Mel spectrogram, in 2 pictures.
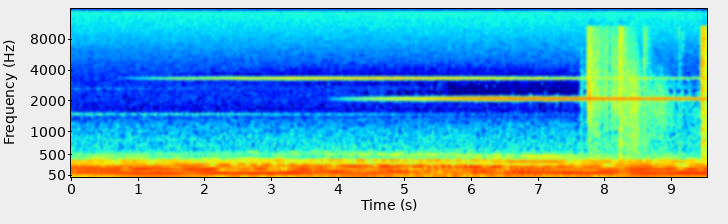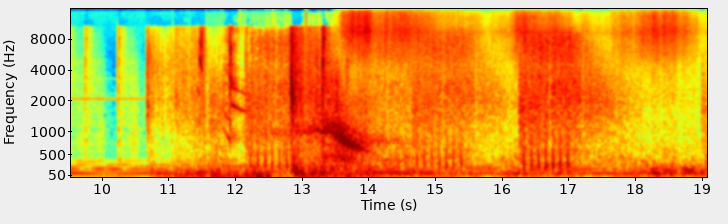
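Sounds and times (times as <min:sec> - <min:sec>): low rumble: 0:11.0 - 0:19.0
machine-gun burst: 0:11.9 - 0:13.2, 0:14.6 - 0:17.9.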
